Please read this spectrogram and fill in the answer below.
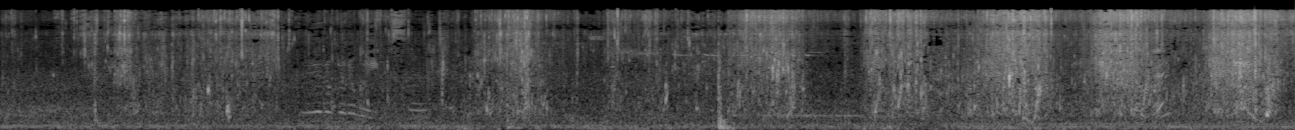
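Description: Water splashing and sloshing around a paddleboard, with a short swish every second or two like paddle strokes, over a steady low hum. A single sharp knock about seven seconds in.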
